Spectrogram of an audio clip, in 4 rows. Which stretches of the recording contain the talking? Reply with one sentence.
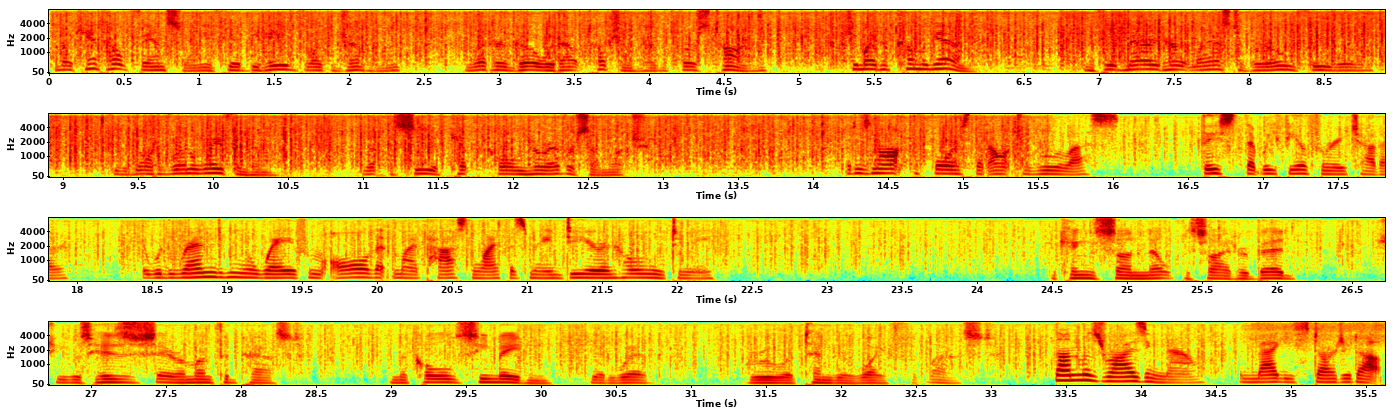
The talking can be heard from 0.0 to 6.2 s, from 6.9 to 12.9 s, from 14.2 to 22.2 s and from 24.4 to 35.5 s.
